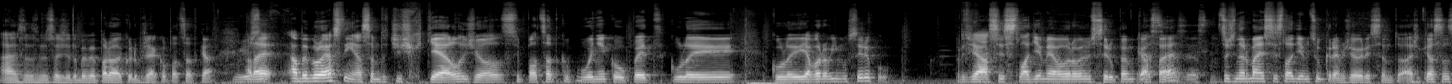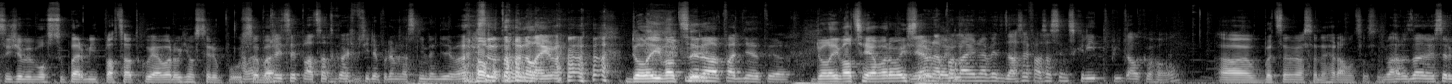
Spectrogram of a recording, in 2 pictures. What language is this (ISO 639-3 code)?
ces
